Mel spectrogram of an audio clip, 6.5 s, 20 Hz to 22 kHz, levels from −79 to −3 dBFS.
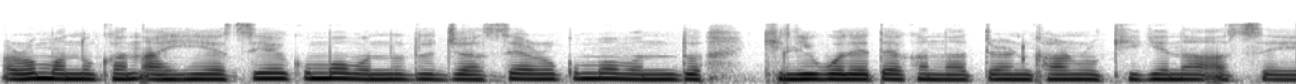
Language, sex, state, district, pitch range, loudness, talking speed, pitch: Nagamese, male, Nagaland, Kohima, 195-205 Hz, -13 LUFS, 195 wpm, 200 Hz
